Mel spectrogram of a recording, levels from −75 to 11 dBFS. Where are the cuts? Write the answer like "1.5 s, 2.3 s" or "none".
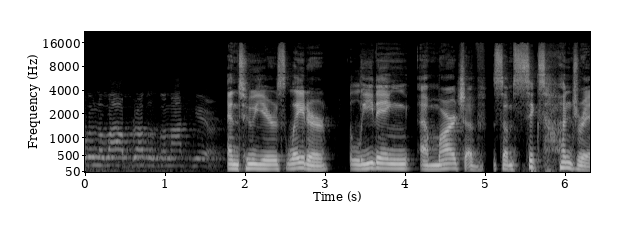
1.9 s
